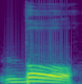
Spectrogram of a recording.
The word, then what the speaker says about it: beau: So remember this a, u combination of vowels only give you the sound o, beau, okay?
